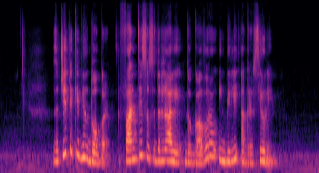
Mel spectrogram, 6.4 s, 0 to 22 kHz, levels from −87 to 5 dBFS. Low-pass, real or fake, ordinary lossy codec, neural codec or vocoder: none; fake; none; codec, 44.1 kHz, 2.6 kbps, SNAC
